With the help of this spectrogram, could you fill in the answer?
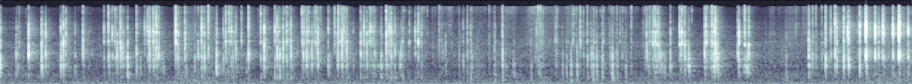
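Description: Long nails tap quickly on a soft plastic lotion tube, striking both its body and its flat white cap end. The taps are light, dry and clicky, with a bright tone and no low end. They come in fast, uneven bursts, and each dies away almost at once.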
